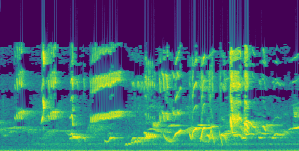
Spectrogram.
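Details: White-rumped shama in contest training, a quick burst of sliding whistles and chirps that builds into a dense, loud twittering flourish, over low background hum.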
